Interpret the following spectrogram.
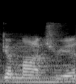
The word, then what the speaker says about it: gematria: The subject is gematria. That's the proper way to say the word. People who follow me hear me say it. That's what I said. Gematria all the time, because that's the way I learned it before I was corrected. Of course, it's a word that almost nobody's ever heard of, so it's easy to mispronounce it.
